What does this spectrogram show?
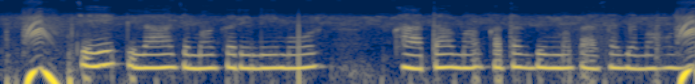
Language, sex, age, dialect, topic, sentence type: Chhattisgarhi, female, 18-24, Eastern, banking, question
